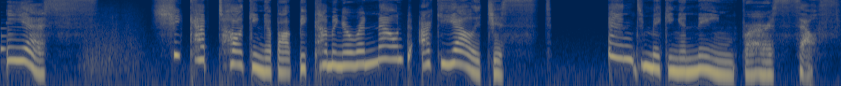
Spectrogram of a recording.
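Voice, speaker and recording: At a fairly slow pace, the speaker uses a put-on character voice with a high pitch and very wide pitch swings. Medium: video game. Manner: sincere, slightly formal.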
